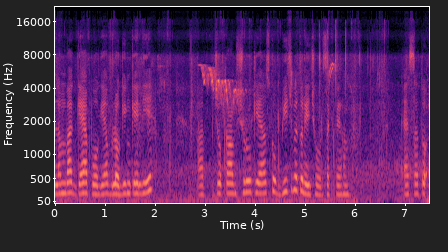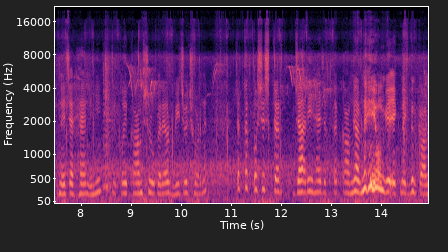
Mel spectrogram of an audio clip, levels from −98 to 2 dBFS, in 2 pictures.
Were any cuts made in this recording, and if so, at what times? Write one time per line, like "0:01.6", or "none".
none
